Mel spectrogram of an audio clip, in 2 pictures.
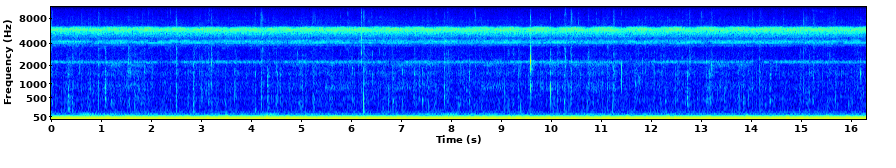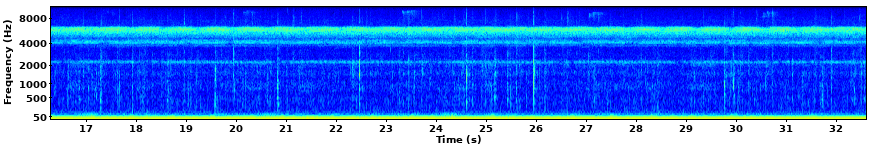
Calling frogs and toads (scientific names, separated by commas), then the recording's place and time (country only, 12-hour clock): Physalaemus cuvieri, Boana albopunctata
Brazil, 7:30pm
